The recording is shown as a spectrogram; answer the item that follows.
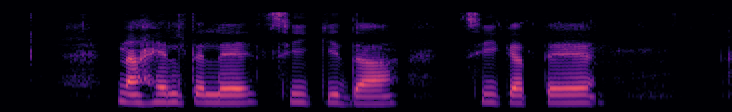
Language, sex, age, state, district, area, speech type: Santali, female, 18-30, West Bengal, Bankura, rural, spontaneous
